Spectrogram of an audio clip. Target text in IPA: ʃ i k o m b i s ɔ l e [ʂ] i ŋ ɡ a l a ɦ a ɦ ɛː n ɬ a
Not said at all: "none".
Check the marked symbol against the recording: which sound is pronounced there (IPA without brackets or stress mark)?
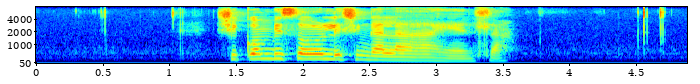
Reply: ʃ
